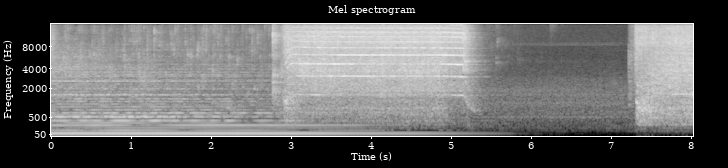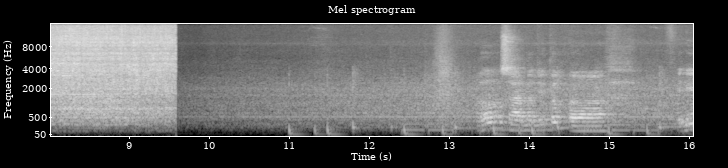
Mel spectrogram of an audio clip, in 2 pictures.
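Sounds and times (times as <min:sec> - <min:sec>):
water rushing from tap: 0:00.0 - 0:05.3, 0:07.3 - 0:09.6
water pump motor humming: 0:00.0 - 0:05.8, 0:07.3 - 0:09.6.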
